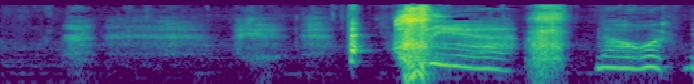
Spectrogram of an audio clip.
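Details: Female: soft breaths and a brief sound, then one sharp explosive sneeze followed by a short voiced exclamation; an ordinary sneeze.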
